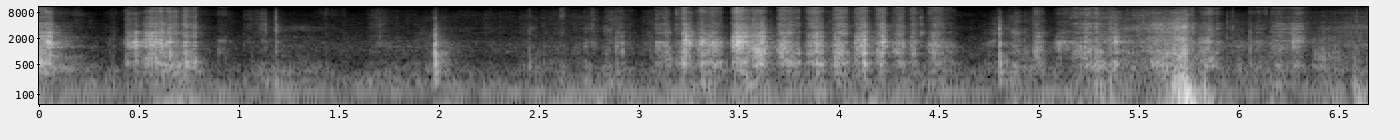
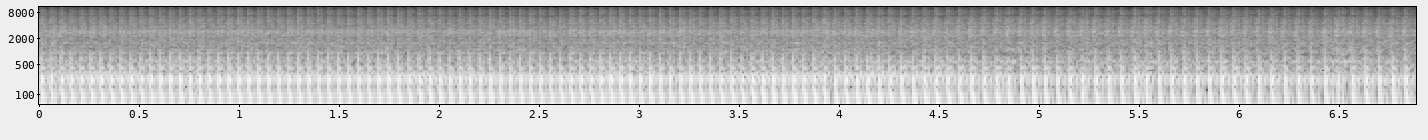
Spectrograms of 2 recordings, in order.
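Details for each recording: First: 2007 Yamaha YFZ 450 after top and bottom end rebuild, coolant leaking from water pump hose; water pump shaft turned by hand gives uneven, gritty rasping strokes instead of a smooth spin; owner suspects trashed seal, impeller possibly cracked. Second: 2007 Yamaha YFZ 450 after rebuild and new water pump impeller seals and shaft: steady even single-cylinder idle about four firing pulses a second, no misses or knocks; coolant leak fixed.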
